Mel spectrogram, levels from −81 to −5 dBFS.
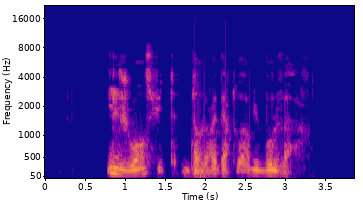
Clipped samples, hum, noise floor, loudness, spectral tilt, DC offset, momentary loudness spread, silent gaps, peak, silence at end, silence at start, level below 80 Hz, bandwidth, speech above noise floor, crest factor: under 0.1%; none; -76 dBFS; -31 LUFS; -6 dB/octave; under 0.1%; 12 LU; none; -12 dBFS; 0.65 s; 0.8 s; -62 dBFS; 9 kHz; 46 dB; 20 dB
